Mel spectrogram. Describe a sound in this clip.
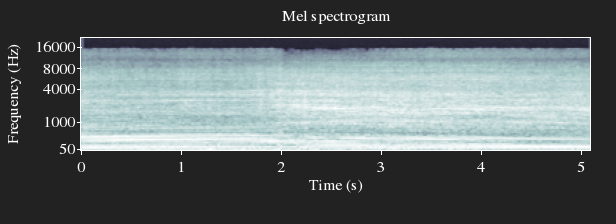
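A Ducati L-twin motorcycle cruises along a road, its engine rumbling, with a short dip in pitch partway through.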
